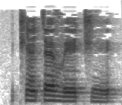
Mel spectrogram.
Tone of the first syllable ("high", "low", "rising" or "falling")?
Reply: high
